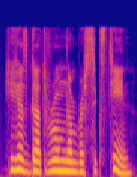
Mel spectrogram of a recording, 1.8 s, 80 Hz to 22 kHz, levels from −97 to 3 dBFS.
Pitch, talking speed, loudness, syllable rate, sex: 215 Hz, 195 wpm, -16 LUFS, 4.6 syllables/s, female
